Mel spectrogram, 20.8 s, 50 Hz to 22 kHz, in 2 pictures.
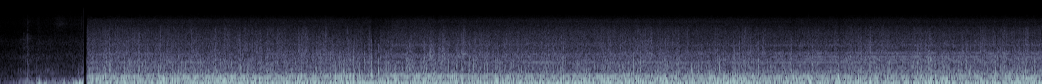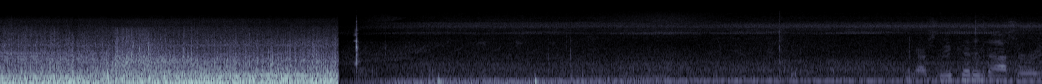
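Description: Boat's outboard motor running at speed, with heavy wind on the microphone and a steady engine tone. It cuts off abruptly about 14 seconds in. A much quieter stretch follows, with a steady high-pitched insect drone and a low hum.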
